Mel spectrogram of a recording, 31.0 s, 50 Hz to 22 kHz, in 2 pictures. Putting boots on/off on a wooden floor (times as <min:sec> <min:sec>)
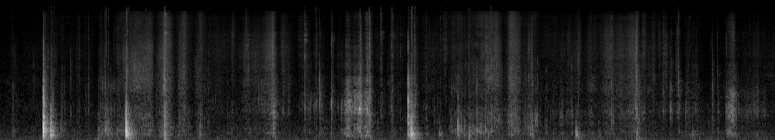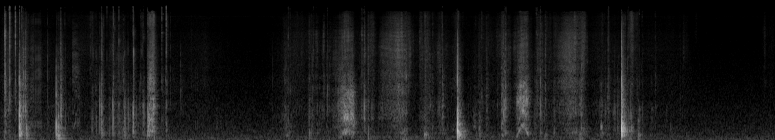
0:15.8 0:16.9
